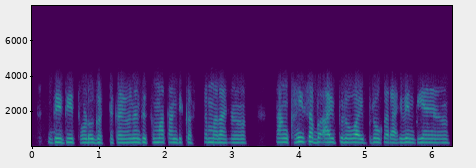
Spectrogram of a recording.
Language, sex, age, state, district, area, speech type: Sindhi, female, 18-30, Rajasthan, Ajmer, urban, conversation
